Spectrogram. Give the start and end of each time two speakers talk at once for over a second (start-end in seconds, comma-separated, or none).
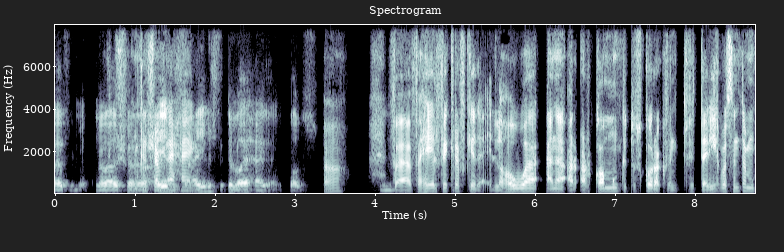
0.6-1.9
